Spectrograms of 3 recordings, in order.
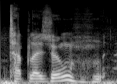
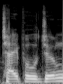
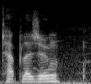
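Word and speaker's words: Taplejung: Um, it's taken me a lot longer than I expected to reach Taple Jung, not Tapel Jung like I pronounced it in the beginning. I've learned now that it's called Taple Jung.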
